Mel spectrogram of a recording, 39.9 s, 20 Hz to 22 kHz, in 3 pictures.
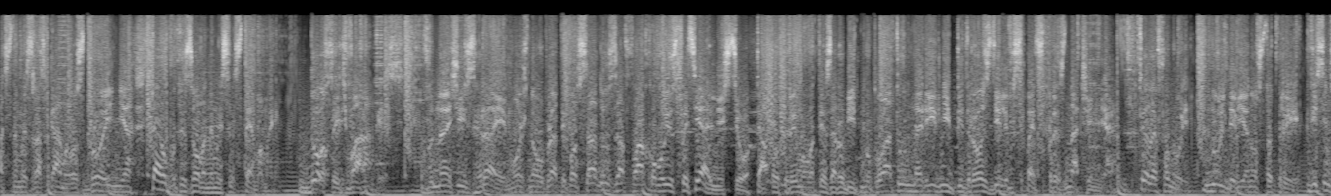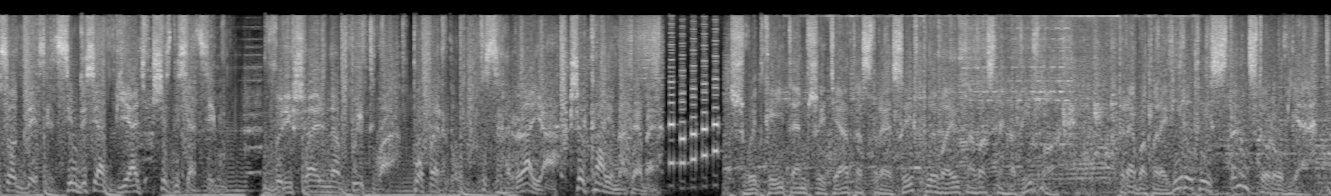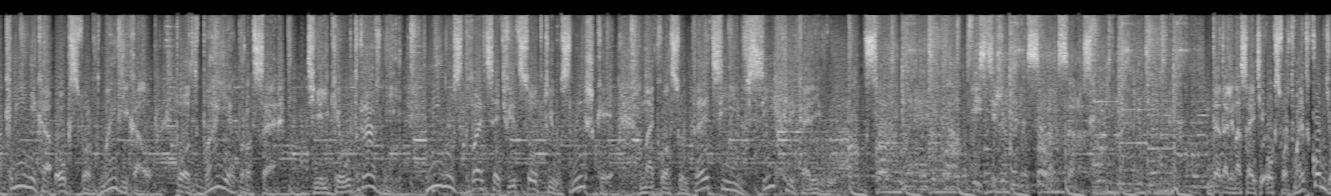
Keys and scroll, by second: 14.0 Page_Down.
